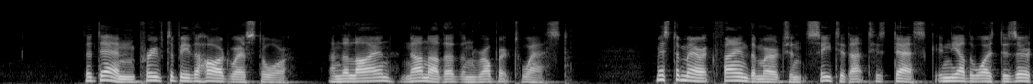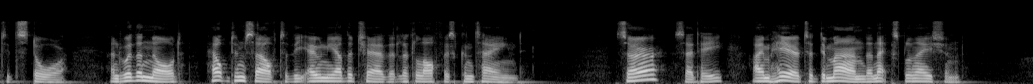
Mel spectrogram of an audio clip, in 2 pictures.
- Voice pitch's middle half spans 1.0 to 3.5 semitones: No, average, 4.0 semitones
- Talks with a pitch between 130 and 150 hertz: Yes, low, 135 Hz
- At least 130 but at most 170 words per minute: Yes, average, 160 wpm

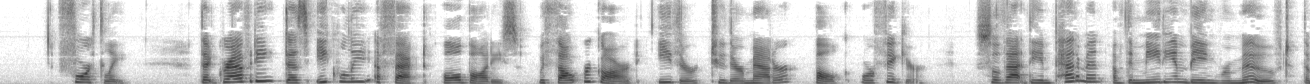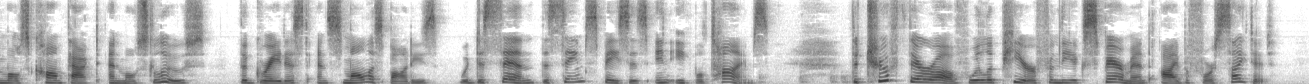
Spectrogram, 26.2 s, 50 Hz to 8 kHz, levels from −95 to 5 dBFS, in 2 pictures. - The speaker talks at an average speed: No, slow, 130 wpm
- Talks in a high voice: Yes, high, 225 Hz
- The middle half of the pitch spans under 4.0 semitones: No, wide, 5.5 semitones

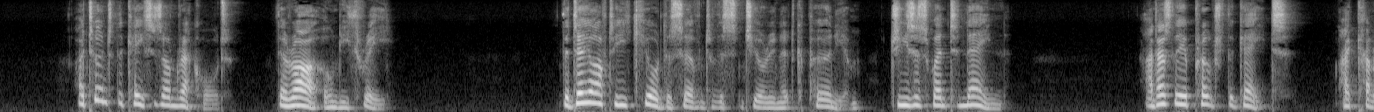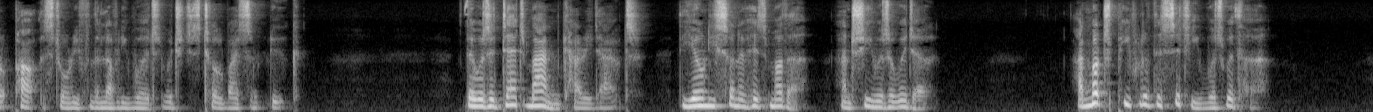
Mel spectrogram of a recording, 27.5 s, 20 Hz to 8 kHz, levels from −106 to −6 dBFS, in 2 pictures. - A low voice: No, medium, 180 Hz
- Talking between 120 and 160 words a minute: No, average, 170 wpm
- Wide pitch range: Yes, wide, 6.8 semitones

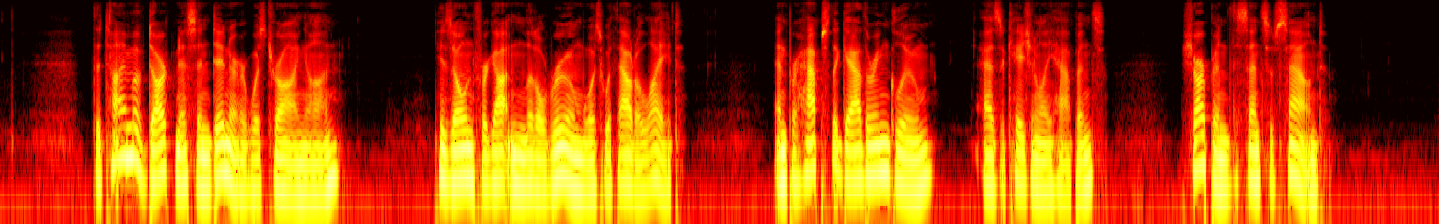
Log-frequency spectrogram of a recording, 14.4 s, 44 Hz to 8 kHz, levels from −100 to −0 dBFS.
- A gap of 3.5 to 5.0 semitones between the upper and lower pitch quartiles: Yes, average, 4.1 semitones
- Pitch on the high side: No, low, 110 Hz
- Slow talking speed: Yes, slow, 130 wpm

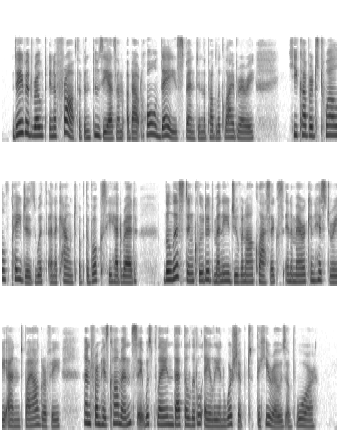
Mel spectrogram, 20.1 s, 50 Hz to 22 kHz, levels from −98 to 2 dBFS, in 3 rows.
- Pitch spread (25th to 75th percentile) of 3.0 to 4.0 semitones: No, average, 4.7 semitones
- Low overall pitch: No, high, 195 Hz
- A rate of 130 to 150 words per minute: No, average, 165 wpm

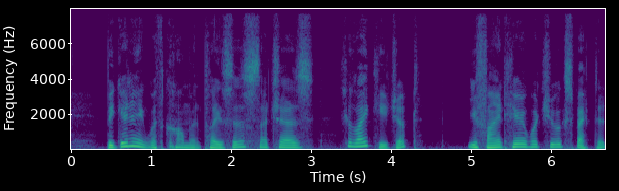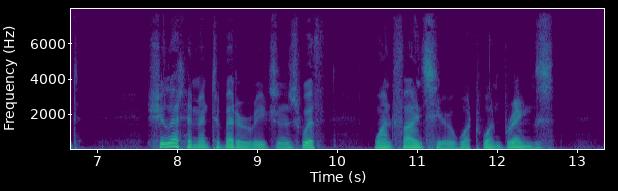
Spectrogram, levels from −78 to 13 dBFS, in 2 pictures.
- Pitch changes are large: Yes, wide, 5.9 semitones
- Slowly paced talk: Yes, slow, 120 wpm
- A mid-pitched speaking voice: No, low, 125 Hz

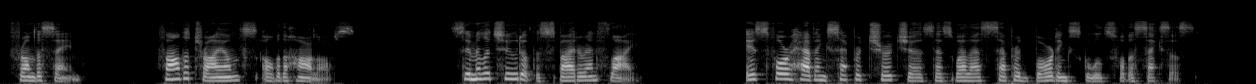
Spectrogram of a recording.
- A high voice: No, medium, 180 Hz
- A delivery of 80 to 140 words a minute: Yes, slow, 135 wpm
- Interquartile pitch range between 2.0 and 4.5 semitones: No, average, 4.9 semitones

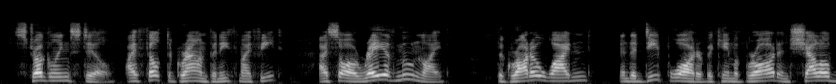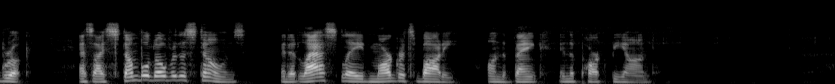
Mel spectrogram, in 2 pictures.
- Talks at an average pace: Yes, average, 175 wpm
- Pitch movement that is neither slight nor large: No, wide, 5.8 semitones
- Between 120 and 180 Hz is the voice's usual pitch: Yes, medium, 140 Hz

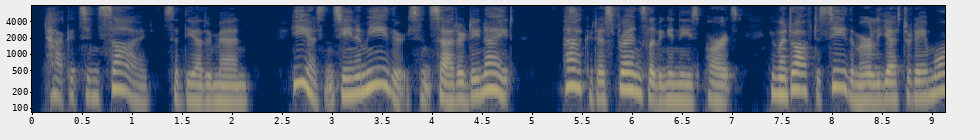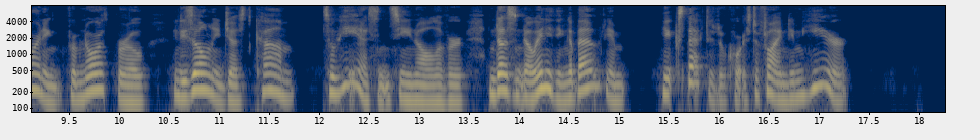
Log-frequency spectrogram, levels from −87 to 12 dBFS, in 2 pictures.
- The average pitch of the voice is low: No, medium, 160 Hz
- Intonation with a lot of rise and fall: Yes, wide, 7.3 semitones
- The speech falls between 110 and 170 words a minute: No, average, 185 wpm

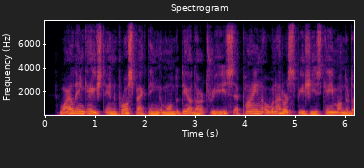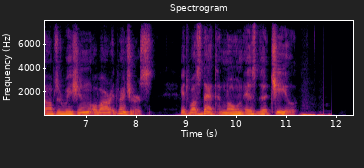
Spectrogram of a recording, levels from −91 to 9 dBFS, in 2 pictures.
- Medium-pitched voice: No, low, 115 Hz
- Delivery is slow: Yes, slow, 130 wpm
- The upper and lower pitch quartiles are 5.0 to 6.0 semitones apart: Yes, wide, 5.4 semitones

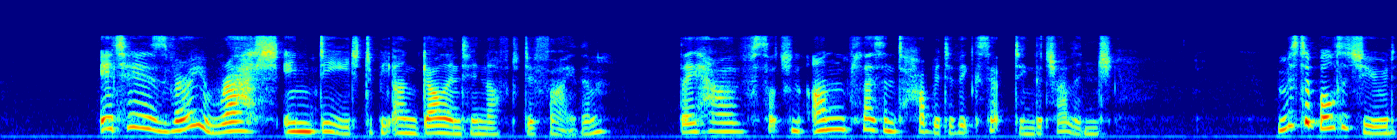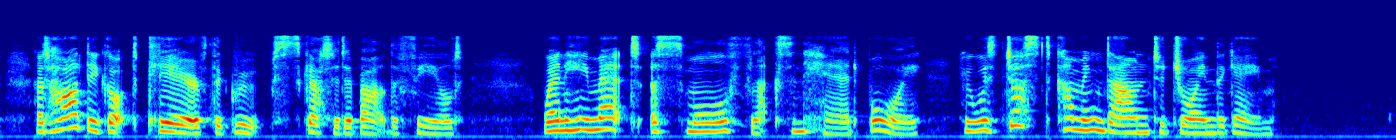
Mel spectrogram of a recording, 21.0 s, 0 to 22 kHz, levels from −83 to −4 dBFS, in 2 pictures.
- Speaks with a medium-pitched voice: No, high, 245 Hz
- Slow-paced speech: No, average, 150 wpm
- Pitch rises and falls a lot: Yes, wide, 6.3 semitones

